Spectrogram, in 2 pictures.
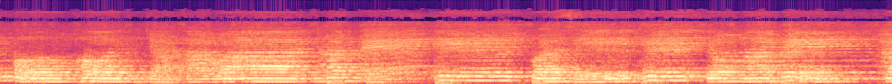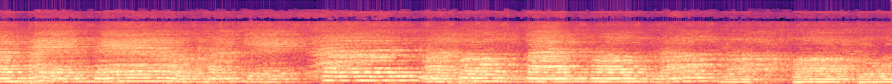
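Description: Buddhist monks chanting Pali verses together, a steady recitation on a few held pitches, pausing briefly for breath every few seconds.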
